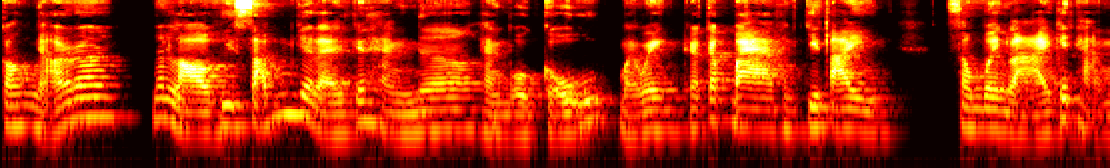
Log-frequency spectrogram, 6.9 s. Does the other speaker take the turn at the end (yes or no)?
no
